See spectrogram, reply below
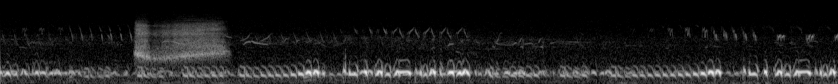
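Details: Lek of black grouse in spring 2014, Saaremaa, Estonia: dense low bubbling coos pulsing in waves, one harsh hissing sneeze lasting under a second, and faint high chirps behind.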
